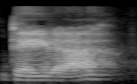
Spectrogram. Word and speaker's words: data: I've included a photo here of Star Trek's data uh as a reference for the correct pronunciation of the word data agrees with my assessment.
